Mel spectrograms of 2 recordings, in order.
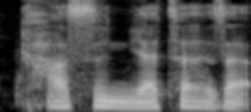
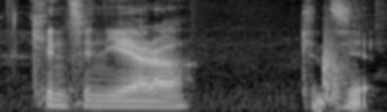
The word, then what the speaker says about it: Quinceañera: But Sarah is having her Casineta. Am I pronouncing it? Quinceañera.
